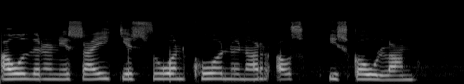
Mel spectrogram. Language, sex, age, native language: Icelandic, male, 11, Icelandic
